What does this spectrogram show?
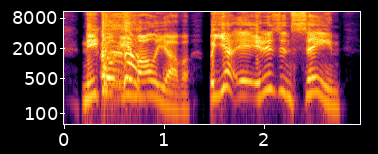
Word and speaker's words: Iamaleava: It's Nico Iamaleava.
